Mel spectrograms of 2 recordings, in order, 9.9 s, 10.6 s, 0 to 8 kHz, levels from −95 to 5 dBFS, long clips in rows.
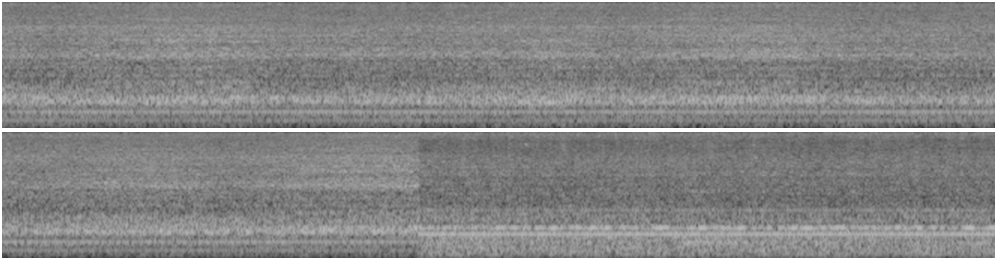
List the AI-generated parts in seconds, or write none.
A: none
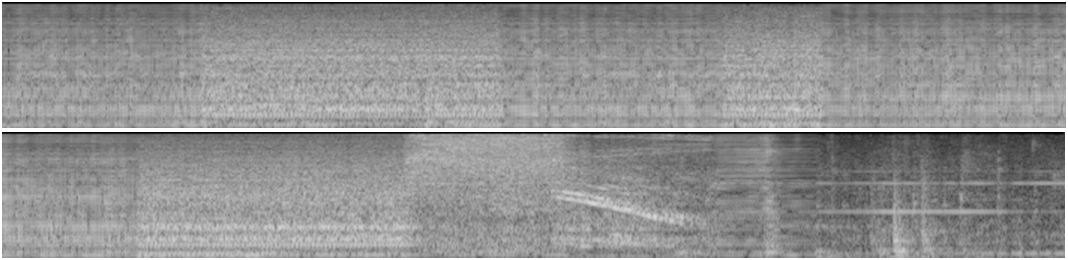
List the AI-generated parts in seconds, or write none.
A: 0.0-1.0 (vocoder, HiFi-GAN); 2.5-3.6; 4.1-6.0; 8.9-9.4

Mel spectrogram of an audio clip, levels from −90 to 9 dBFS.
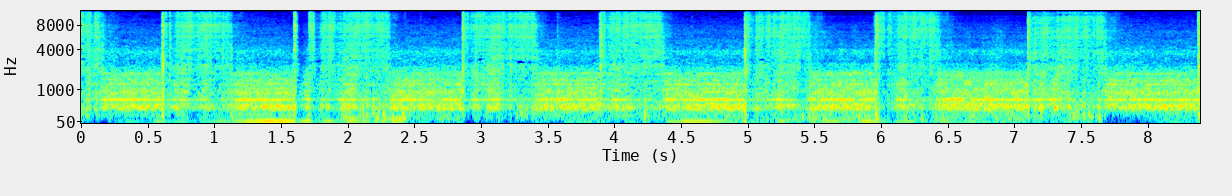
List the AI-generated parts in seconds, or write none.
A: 5.3-7.1 (codec, HILCodec)

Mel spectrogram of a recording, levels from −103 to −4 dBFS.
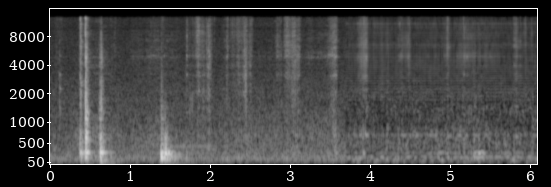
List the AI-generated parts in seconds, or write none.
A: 3.7-6.1 (vocoder, BigVGAN v2)

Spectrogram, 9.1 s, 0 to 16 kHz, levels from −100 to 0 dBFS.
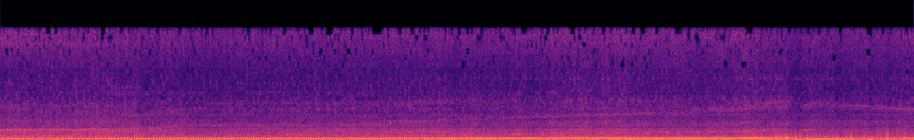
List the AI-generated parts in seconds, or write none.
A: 0.8-2.4 (vocoder, BigVGAN v2); 4.7-5.3; 6.6-9.1

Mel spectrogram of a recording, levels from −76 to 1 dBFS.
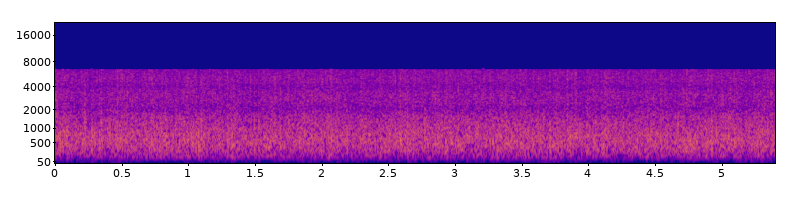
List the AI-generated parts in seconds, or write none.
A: none

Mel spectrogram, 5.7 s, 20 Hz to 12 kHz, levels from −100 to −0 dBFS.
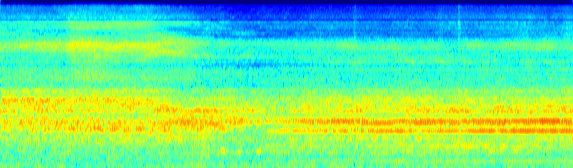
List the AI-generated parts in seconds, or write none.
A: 0.0-5.7 (autoencoder, DAC-VAE)

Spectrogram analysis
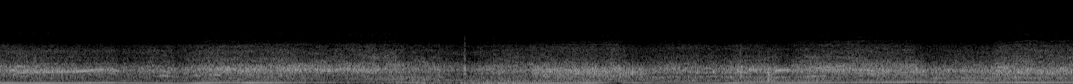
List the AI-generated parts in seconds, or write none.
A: none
